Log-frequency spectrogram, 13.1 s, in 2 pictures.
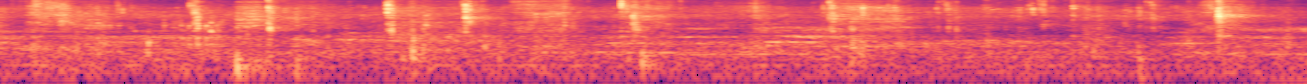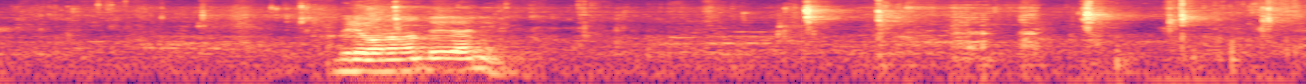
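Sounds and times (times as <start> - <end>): person chewing and biting: 0.0 - 13.0.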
